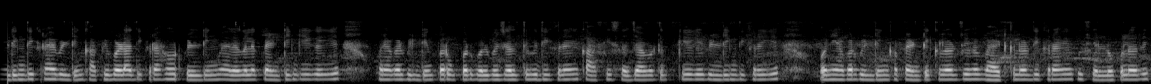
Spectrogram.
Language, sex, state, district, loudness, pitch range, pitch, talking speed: Hindi, female, Rajasthan, Churu, -24 LUFS, 220-230 Hz, 225 Hz, 265 wpm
